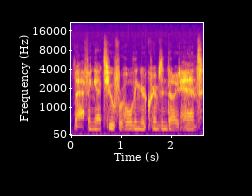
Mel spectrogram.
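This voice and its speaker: A man playing a mysterious, controlling guide in a horror game, speaking in a commanding, condescending, deliberate way with menace and false care. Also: mid-range voice, level tone, fairly bright tone, highs cut off, natural voice. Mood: eerie, brooding. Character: mysterious controlling male voice guiding through a hospital, menacing, falsely caring. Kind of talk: horror visual novel voice acting. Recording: music behind the voice.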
